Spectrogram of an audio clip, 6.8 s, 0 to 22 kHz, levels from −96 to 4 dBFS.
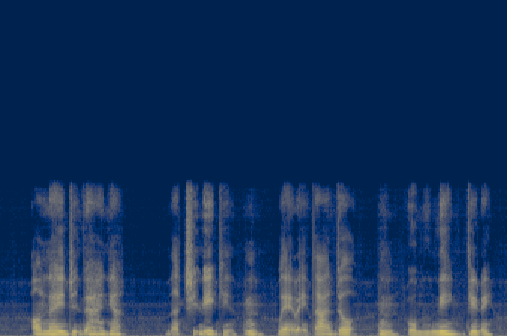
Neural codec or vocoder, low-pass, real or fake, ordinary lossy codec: autoencoder, 22.05 kHz, a latent of 192 numbers a frame, VITS, trained on many speakers; 9.9 kHz; fake; none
